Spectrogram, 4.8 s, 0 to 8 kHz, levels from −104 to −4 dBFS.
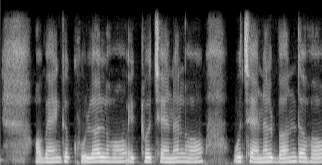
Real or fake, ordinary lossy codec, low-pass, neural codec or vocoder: fake; none; 7.2 kHz; codec, 16 kHz, 8 kbps, FunCodec, trained on LibriTTS, 25 frames a second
